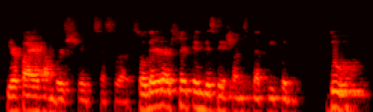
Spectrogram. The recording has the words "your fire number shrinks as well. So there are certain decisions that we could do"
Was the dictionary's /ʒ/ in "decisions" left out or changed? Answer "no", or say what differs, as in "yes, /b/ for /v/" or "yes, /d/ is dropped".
yes, /ʃ/ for /ʒ/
